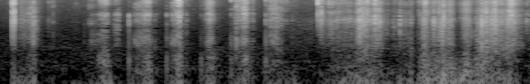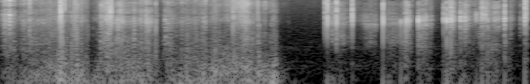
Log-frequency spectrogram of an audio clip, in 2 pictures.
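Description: Long nails scratch and tap on a small frosted glass moisturizer jar with a wooden lid, held sideways. Quick, dry taps open the clip, then a dense stretch of rough, low-heavy scratching with a bright crackly edge fills the middle. Sharp, separate taps return at the end.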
